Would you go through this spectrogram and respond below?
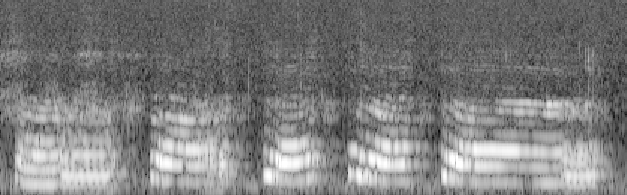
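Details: Indoors, white Labrador Sadie, seven, keeps complaining to get pug Holly to play: five sing-song, wavering whines, each dipping and rising in pitch, spaced about once every second or less.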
